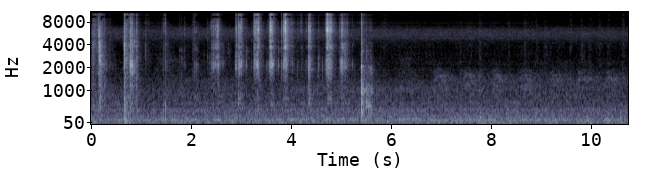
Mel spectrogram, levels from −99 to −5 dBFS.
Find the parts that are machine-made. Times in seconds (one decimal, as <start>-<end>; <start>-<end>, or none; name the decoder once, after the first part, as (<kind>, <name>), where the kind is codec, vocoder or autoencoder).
0.8-1.5 (vocoder, WaveNeXt); 4.0-8.9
